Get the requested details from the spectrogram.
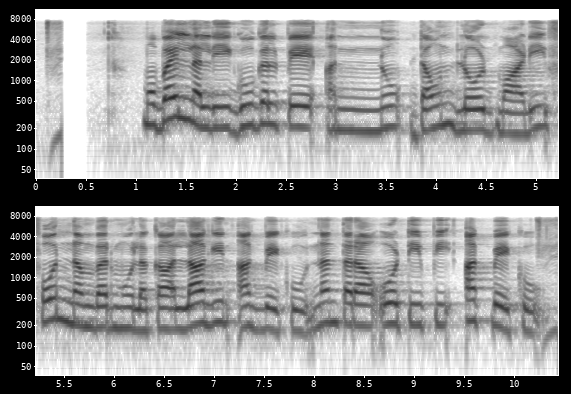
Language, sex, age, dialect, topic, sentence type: Kannada, female, 36-40, Mysore Kannada, banking, statement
